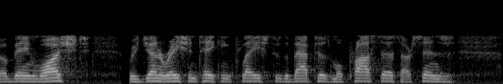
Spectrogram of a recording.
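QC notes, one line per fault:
1.22–1.30 s, comfort noise in place of the background: for 80 ms the real background, sitting about 36 dB below the loudest parts, gives way to a steady, featureless hiss about 2 dB quieter, then the original background returns. This is likely discontinuous transmission, with the receiver synthesising noise during a pause. A noise gate or dropout would leave silence instead. The noise stays band-limited below 4 kHz like the rest of the call audio, which fits a G.711 telephone codec.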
